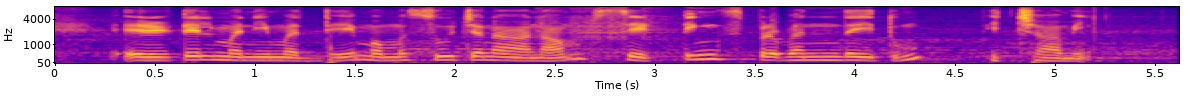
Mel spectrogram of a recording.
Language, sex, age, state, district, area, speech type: Sanskrit, male, 18-30, Maharashtra, Chandrapur, rural, read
